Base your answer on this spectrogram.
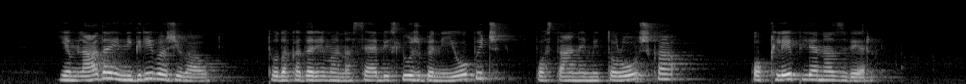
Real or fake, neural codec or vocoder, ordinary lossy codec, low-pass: real; none; none; 7.2 kHz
